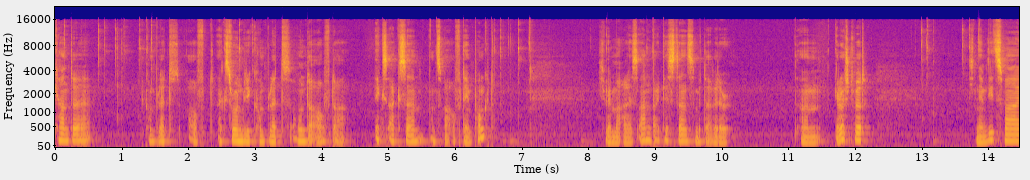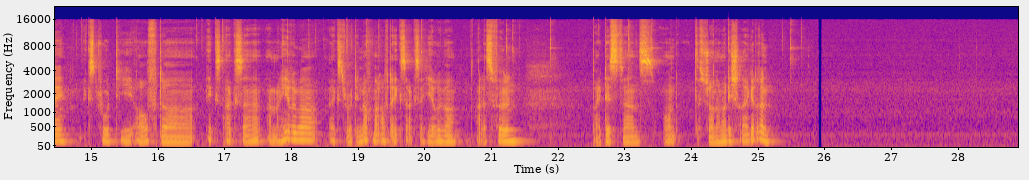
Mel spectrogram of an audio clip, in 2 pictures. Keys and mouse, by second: 0.0 shift+middle drag, 1.3 shift+middle drag, 2.8 shift+middle drag, 4.9 z, 6.6 ctrl+click, 7.0 shift+middle drag, 8.3 a, 8.6 q, 9.2 a, 15.7 Escape, 16.7 g, 17.0 x, 17.9 ctrl+click, 18.3 e, 18.6 Escape, 18.9 g, 19.2 x, 19.9 ctrl+click, 20.2 a, 20.7 a, 21.0 q, 21.5 a, 22.0-23.1 drag, 23.2 Tab, 23.5-24.6 drag, 25.5-28.9 middle drag.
